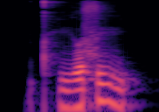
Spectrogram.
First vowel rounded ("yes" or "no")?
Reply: no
